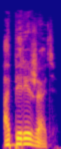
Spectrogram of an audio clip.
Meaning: 1. to pass ahead, to take a lead, to outstrip, to leave behind 2. to do something ahead of someone 3. to outdo, to surpass
- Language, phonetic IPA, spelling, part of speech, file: Russian, [ɐpʲɪrʲɪˈʐatʲ], опережать, verb, Ru-опережать.ogg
